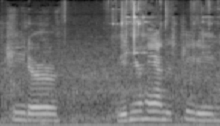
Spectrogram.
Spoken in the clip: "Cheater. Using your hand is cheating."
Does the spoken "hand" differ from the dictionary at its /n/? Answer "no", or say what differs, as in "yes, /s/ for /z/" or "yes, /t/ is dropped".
no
